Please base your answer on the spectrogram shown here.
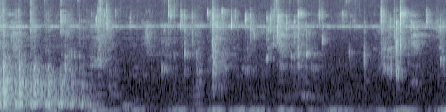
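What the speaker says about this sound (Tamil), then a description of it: "நம்ம தேவைக்கேற்ப கொஞ்சம் தண்ணீரும் ஊற்றிடலாம்." Water is poured into a pot of kuzhambu with chopped raw mango and drumstick, a short liquid splash up close at first. Soft drips and sloshing follow over a few seconds.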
